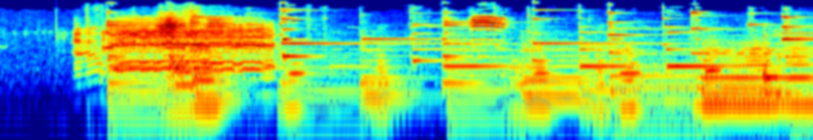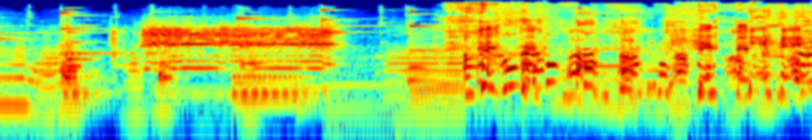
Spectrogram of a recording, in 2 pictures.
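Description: A little goat bleats in a run of loud, wavering, strongly tonal cries that shift in pitch from one call to the next and continue with hardly a break until the end.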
